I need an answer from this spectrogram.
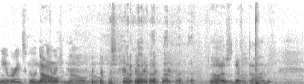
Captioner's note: laughter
